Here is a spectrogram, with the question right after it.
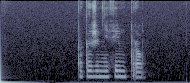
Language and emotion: Russian, neutral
